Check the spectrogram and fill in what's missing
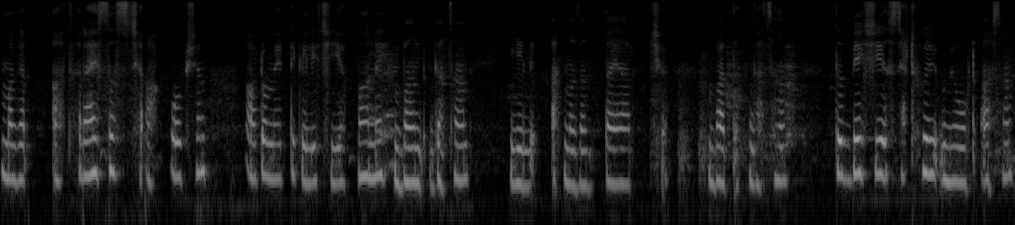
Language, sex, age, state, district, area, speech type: Kashmiri, female, 30-45, Jammu and Kashmir, Bandipora, rural, spontaneous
